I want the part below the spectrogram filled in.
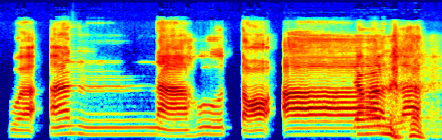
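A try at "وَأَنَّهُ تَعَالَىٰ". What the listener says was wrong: Jangan ta'ala. Ta'ala tuh ta'ala. Kenapa jadi to? Jadi huruf Sunda bukan huruf Jawa. Jangan ta'ala. Ta'ala.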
